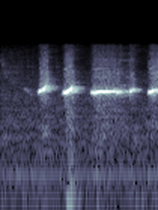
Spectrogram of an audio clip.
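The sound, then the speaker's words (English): A person whistles: two short, clear notes at a steady pitch, then a longer held tone and the start of another, with brief gaps between them. “Can you whistle?”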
